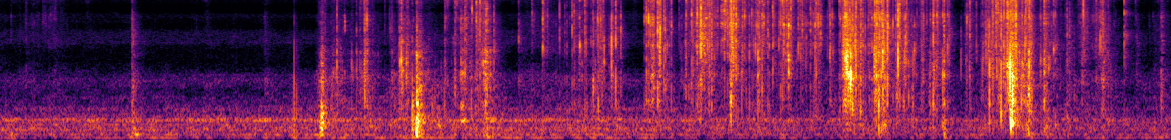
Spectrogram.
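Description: Baseball card pack's wrapper being crinkled and torn open. The crackling starts about three seconds in and grows denser and louder toward the end, then stops.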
